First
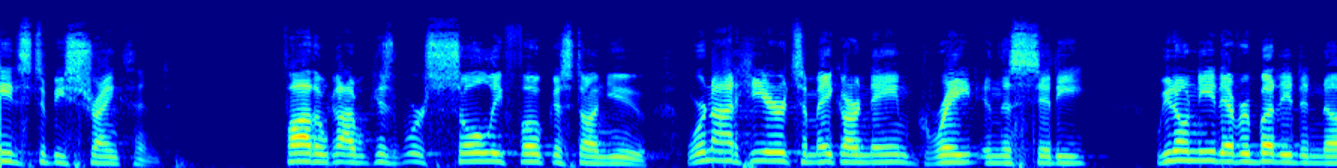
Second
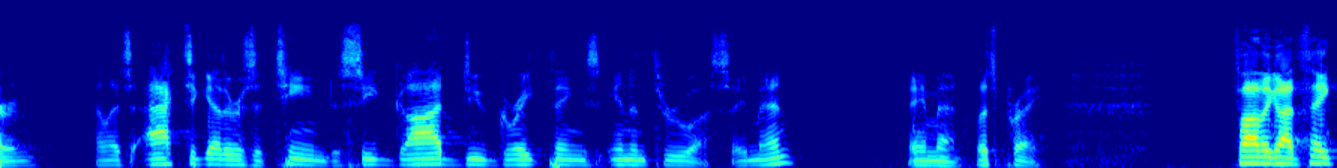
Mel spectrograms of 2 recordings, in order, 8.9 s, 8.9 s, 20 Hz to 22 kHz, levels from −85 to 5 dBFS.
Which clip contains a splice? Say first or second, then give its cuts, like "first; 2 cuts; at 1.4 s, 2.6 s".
first; 1 cut; at 2.2 s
